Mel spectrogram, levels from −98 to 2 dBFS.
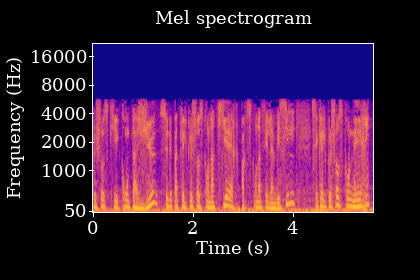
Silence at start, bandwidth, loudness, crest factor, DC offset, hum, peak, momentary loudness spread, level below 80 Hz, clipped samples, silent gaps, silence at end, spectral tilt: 0 s; 6 kHz; -17 LUFS; 12 dB; under 0.1%; none; -4 dBFS; 6 LU; -26 dBFS; under 0.1%; none; 0 s; -9 dB/octave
